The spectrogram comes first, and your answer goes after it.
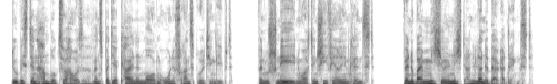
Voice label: Webung STROM

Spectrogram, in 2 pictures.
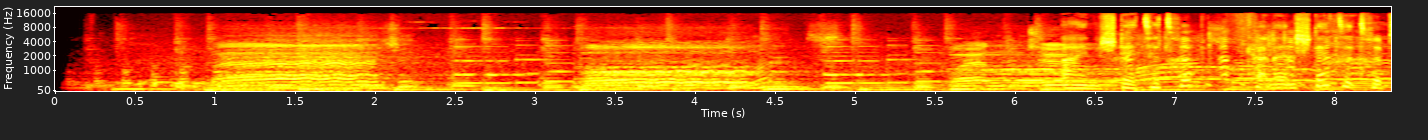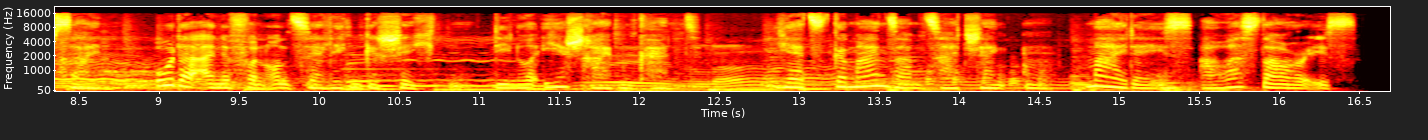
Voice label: WERBUNG TV Spot National natuerlich zugewandt; Mydays; LOFT VOICES

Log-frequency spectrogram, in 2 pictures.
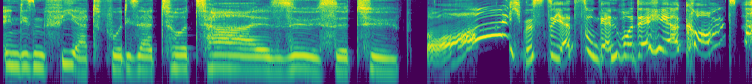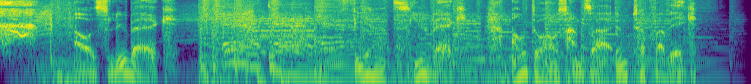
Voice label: fiatwerbung; LOFT VOICES

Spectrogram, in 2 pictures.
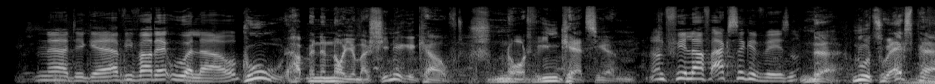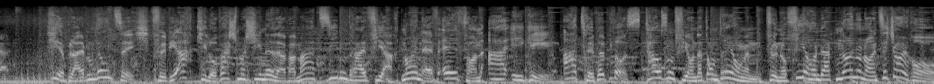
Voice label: werbung szene; expert

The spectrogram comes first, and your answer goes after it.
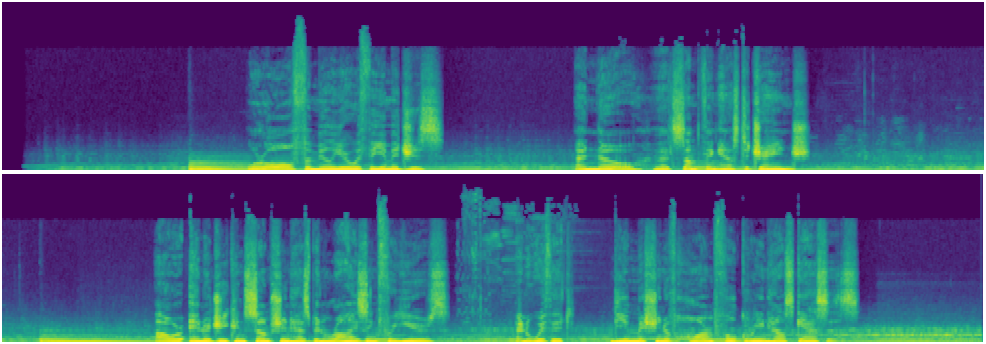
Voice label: ENGLISCH

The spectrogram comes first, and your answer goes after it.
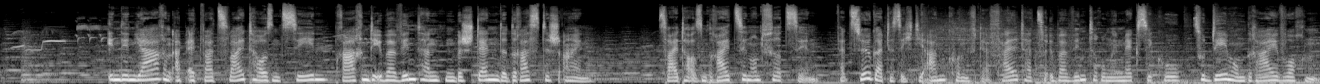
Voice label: Dokumentation Schmetterling

